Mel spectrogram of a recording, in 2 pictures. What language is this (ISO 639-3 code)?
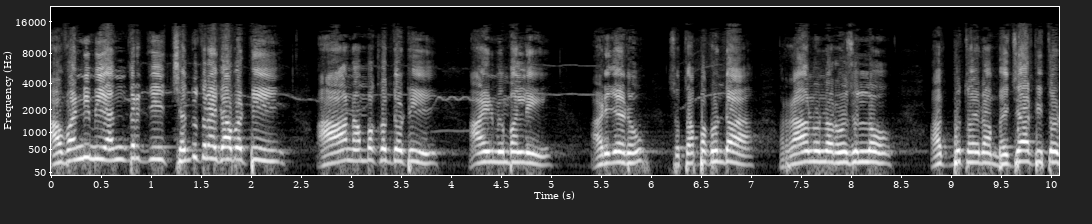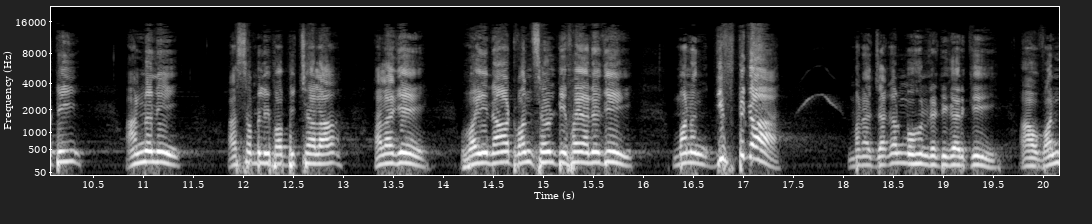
tel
